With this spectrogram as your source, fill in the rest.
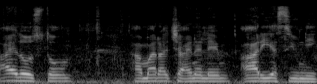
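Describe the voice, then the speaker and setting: The sound is dry with no echo, carrying light background noise. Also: man. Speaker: comedy skit creator. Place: open country. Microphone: camera far.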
